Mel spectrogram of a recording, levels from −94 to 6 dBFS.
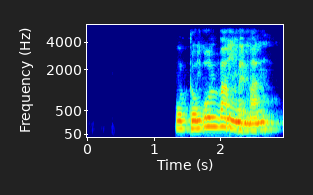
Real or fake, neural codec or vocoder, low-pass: fake; codec, 16 kHz, 4 kbps, FunCodec, trained on LibriTTS, 50 frames a second; 5.4 kHz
